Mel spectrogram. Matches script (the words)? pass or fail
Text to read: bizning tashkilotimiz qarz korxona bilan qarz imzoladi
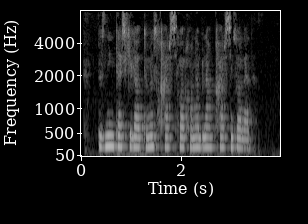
pass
